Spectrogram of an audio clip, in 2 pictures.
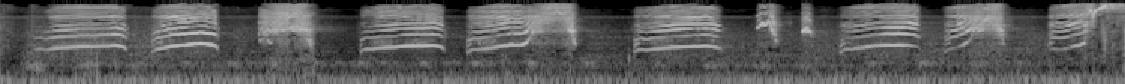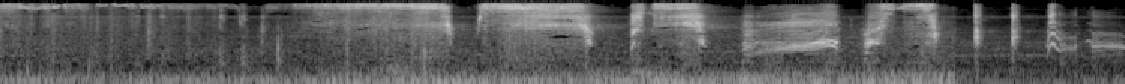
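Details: Young monkey desperate for milk, giving a quick series of arched, tonal wails for about seven seconds. Harsh rustling and scraping noise then takes over, with a few faint cries mixed in.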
